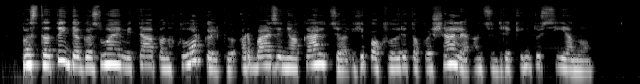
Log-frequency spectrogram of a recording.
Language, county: Lithuanian, Šiauliai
